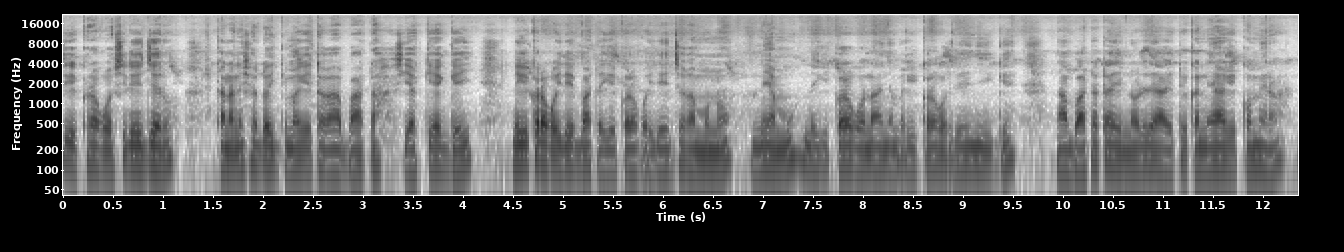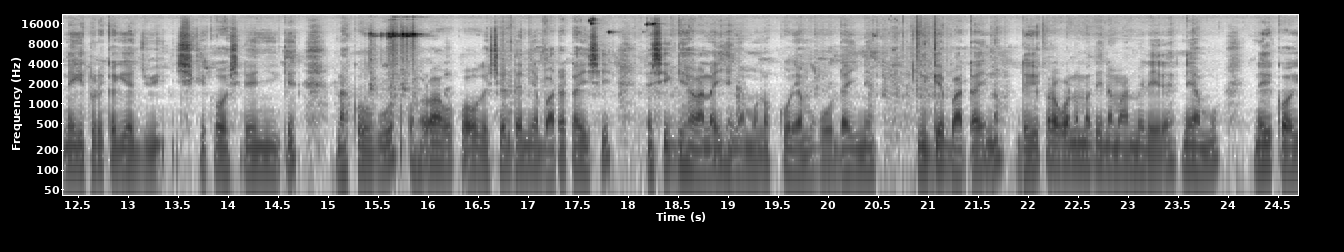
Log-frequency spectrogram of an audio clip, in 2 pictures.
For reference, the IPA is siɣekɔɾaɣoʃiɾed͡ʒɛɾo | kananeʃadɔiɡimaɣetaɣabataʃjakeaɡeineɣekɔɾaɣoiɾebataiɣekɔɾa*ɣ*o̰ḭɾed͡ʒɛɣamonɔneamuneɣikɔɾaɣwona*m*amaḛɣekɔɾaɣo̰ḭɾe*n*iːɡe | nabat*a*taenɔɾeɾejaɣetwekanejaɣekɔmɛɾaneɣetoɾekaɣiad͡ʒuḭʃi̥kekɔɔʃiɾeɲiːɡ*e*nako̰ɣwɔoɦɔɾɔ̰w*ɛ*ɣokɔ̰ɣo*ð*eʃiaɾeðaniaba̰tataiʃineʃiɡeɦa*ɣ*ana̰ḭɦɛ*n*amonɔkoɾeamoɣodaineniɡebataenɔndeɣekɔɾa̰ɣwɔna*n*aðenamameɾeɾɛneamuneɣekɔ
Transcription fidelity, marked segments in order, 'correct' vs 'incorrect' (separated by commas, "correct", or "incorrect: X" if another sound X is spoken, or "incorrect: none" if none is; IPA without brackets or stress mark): correct, incorrect: ɲ, incorrect: ɲ, correct, correct, incorrect: a, incorrect: ɣ, correct, incorrect: ɲ, incorrect: m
